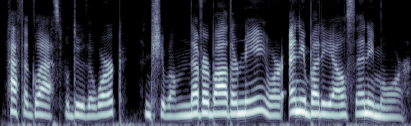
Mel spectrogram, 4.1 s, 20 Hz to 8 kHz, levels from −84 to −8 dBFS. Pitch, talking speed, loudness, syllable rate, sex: 210 Hz, 265 wpm, -18 LUFS, 6.7 syllables/s, female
